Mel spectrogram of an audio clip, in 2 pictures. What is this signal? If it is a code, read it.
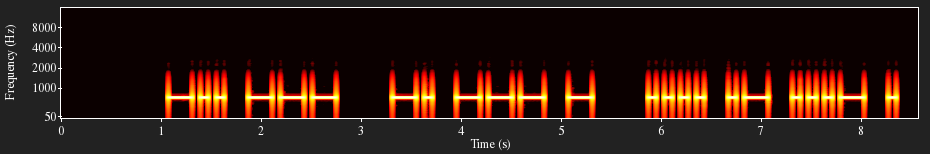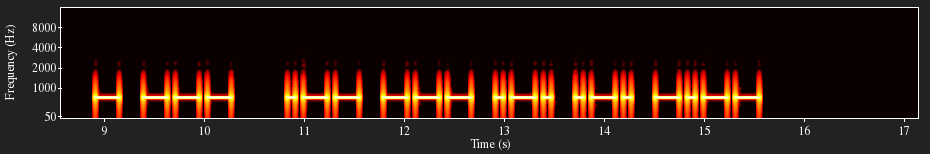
Morse code, heard as a keyed tone, about 15 wpm, 700 Hz. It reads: DO NOT HAVE TO WORRY
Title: Sets of 5 Words 15wpm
